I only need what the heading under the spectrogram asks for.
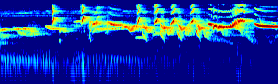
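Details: Oriental magpie-robin song meant as a lure for lazy birds: a short whistled phrase, then a quick series of sharp chipping notes, ending in a clear, loud sustained whistle.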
